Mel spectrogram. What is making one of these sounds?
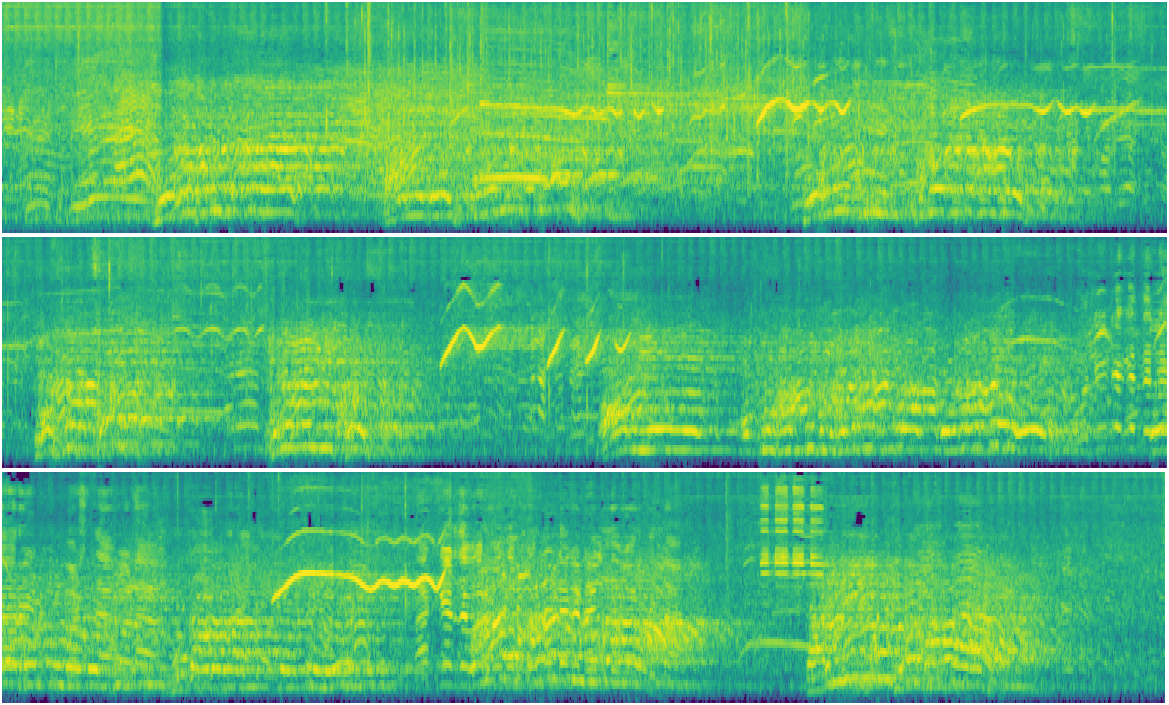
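A crowd of spectators shouts and chatters outdoors.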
